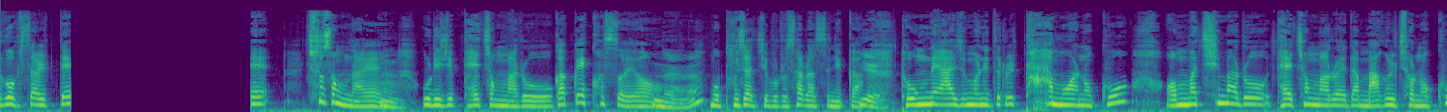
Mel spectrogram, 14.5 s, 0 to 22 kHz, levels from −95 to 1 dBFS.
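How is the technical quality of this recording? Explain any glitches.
Two playback glitches disrupt the speech early on, one after the other.

From 0.70 to 2.51 s a playback stall cuts the sound off mid-flow into about 1.8 s of silence, most likely because the player ran dry of data or its thread was blocked.

From 2.51 to 5.51 s the speech sounds hurried at unchanged pitch. This is time-compressed catch-up: the player trims small pieces and cross-fades them, running at 1.1 times normal speed to clear the backlog.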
